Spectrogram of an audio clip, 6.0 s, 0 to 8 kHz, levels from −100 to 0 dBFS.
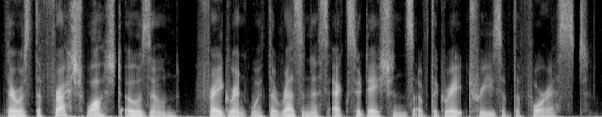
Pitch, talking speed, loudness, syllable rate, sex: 90 Hz, 180 wpm, -22 LUFS, 5.0 syllables/s, male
